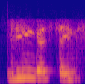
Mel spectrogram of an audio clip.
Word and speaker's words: Lingolsheim: Lingolsheim, c'est ça. – Lingolsheim, d'accord. Dans le Bas-Rhin, donc. – On dirait une chanson de Jean-Jacques Goldman. – J'étais né à Lingolsheim.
